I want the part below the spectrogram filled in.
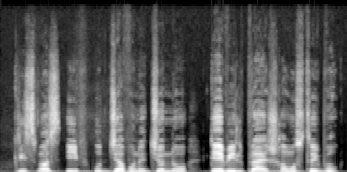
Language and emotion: Bengali, neutral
